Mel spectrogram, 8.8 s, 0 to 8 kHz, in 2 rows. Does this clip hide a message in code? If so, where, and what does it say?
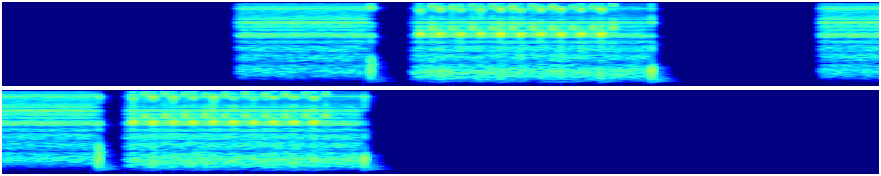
Yes: pulse dialling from 1.2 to 6.2 s, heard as a rotary dial, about 10 pulses a second. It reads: 0 0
